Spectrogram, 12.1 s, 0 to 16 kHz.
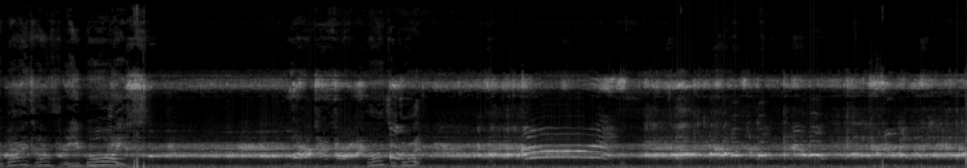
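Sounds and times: thin high whine: 0:00.0 - 0:12.0.

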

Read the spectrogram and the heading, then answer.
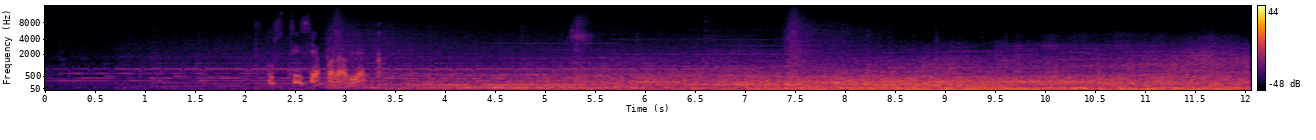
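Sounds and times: dark droning low rumble: 0:00.0 - 0:12.0.

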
